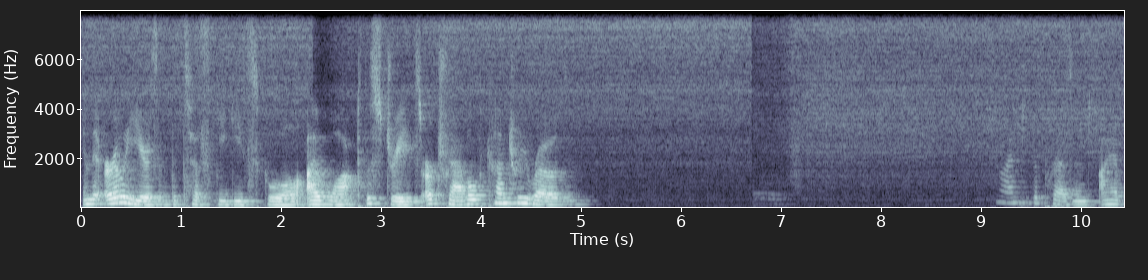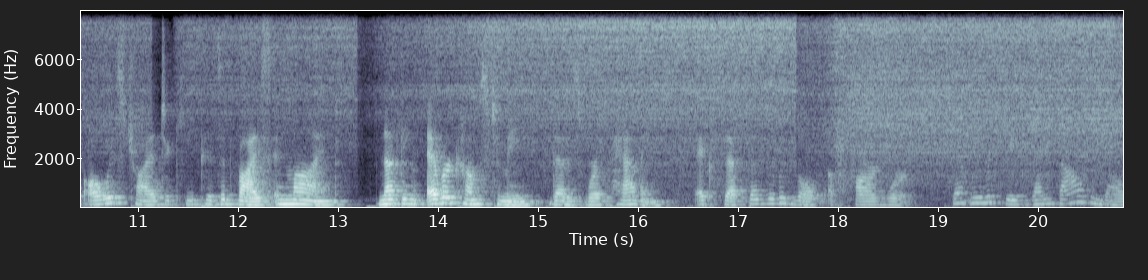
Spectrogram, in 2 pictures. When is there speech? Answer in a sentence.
The speech can be heard from 0.0 to 5.0 s and from 9.2 to 20.8 s.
